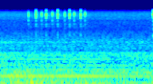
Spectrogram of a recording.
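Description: A quick run of about ten light computer-mouse clicks, starting about half a second in and over within a second, over a steady low hum.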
